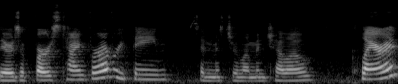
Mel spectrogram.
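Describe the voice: Lively intonation over plain reading aloud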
